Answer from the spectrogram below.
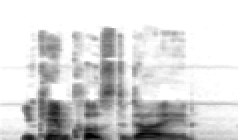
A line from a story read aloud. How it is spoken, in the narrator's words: the doctor said gently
